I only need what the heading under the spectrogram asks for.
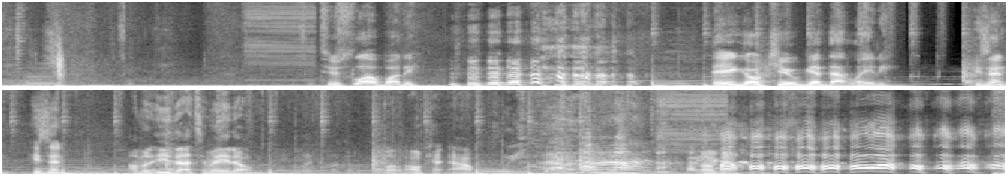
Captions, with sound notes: [ Buzzer ] Too slow, buddy. [ Laughter ] There you go, Q -- get that lady. -He's in, he's in. -I'm gonna eat that tomato. -Come on! -Okay. [ Laughter ]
